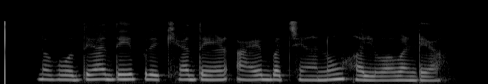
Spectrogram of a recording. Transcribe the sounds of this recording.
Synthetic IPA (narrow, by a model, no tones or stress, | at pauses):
nəʋoːd̪ɪjaːd̪iːpəɾɪkʰːjaːd̪eːɳaːeːbətːʃɪjãːnũːhəlʋaːʋəɳɖjaː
